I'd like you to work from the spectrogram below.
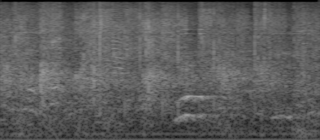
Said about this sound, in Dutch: Dames en heren, een davend applaus voor jezelf.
